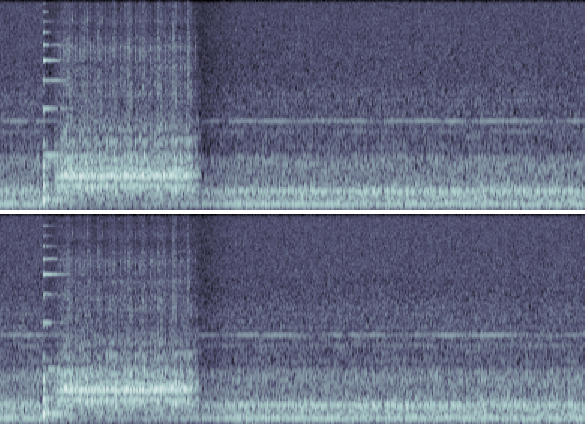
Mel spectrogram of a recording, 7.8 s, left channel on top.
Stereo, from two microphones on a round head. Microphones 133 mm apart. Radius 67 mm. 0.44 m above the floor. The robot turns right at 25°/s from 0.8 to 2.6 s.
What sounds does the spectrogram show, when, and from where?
0.6 s a guitar: 20° left (ahead or behind), 1.2 m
